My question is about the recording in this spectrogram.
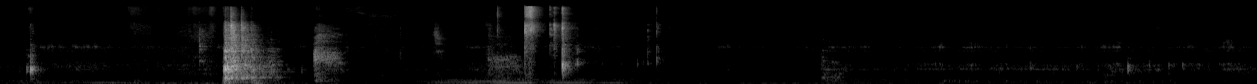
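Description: An aluminium beer can being opened by its ring-pull: two loud sharp cracks with a hiss, about three seconds apart, in the first half. From about eight seconds in, a faint steady sound of beer being poured into a glass.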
